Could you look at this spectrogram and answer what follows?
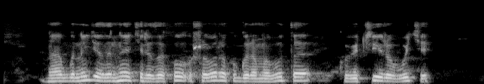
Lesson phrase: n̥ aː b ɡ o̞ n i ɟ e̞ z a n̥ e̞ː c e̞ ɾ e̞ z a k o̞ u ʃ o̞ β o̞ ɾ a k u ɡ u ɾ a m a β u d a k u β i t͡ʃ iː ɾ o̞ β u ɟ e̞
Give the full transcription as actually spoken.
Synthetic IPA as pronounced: n̥ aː b ɡ o̞ n i ɟ e̞ z e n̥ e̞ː c e̞ ɾ e̞ z a k o̞ u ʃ o̞ β o̞ ɾ a k u ɡ u ɾ a m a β u t a k u β i t͡ʃ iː ɾ o̞ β u c e̞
